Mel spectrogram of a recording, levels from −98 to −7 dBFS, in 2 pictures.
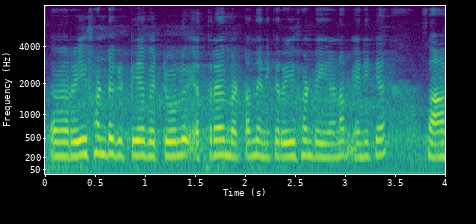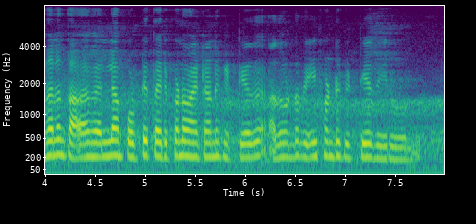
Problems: low volume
